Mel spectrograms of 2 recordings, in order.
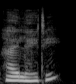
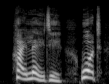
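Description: First: Tentative question with a rising end; hesitant, questioning address; cautious venture. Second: Higher, louder, taken aback; startled protest. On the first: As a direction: venture it carefully, unsure of the reaction. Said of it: "Tekawa ventured, cautiously". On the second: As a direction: blurt it out in alarmed confusion. Startled protest while being pulled away. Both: A narrator's reading.

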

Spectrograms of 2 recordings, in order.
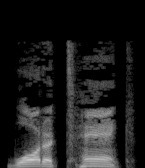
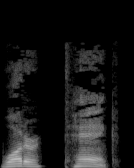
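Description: First: Put-on drawn-out Boston accent on "Water tank"; slow, heavy Boston drawl. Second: Put-on Cordero echoing "water tank" slowly in Boston accent; drawn-out Boston "water tank". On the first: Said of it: "drawing out the words in his heavy Boston accent". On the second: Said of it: "Excuse me". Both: A narrator's reading.

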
